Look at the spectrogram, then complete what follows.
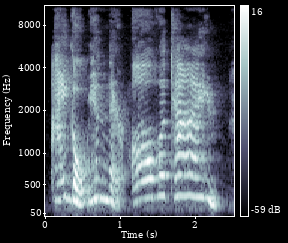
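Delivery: hammed-up cheerful stranger; eager retold reply. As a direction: belt out the stranger's happy answer.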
